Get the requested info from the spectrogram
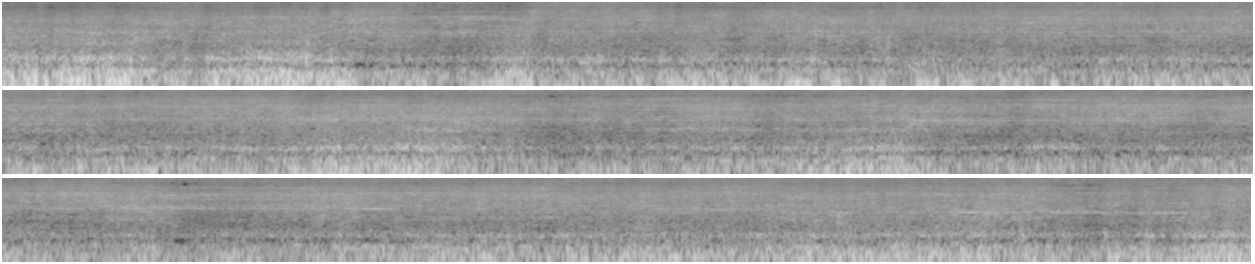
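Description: Open-top coal hopper cars of a CSX freight train rolling past: a steady, continuous rumble and hiss of steel wheels on rail, with faint high-pitched wheel squeal.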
